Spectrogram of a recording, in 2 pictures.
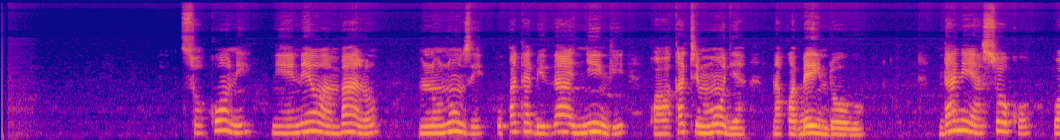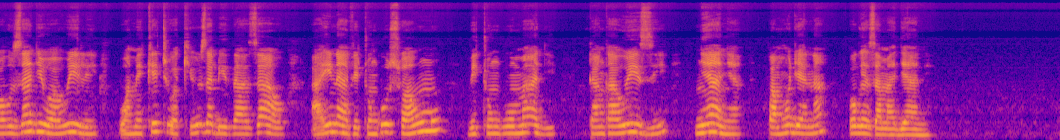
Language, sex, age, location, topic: Swahili, female, 18-24, Dar es Salaam, finance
